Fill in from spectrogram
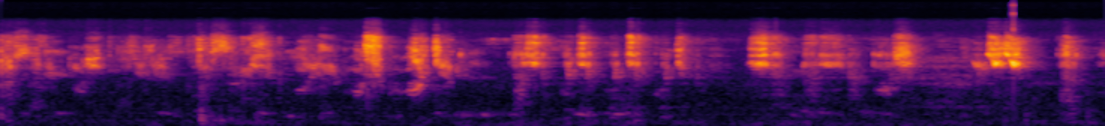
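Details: Caged pet budgie, described as talking in Kurdish, gives a continuous stream of thin, buzzy, speech-like syllables, each lasting a fraction of a second, run together in quick uneven phrases.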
